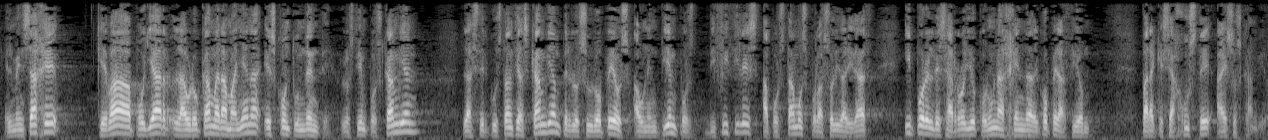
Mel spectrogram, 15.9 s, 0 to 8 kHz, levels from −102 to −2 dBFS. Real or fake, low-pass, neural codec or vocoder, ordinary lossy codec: real; 7.2 kHz; none; none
